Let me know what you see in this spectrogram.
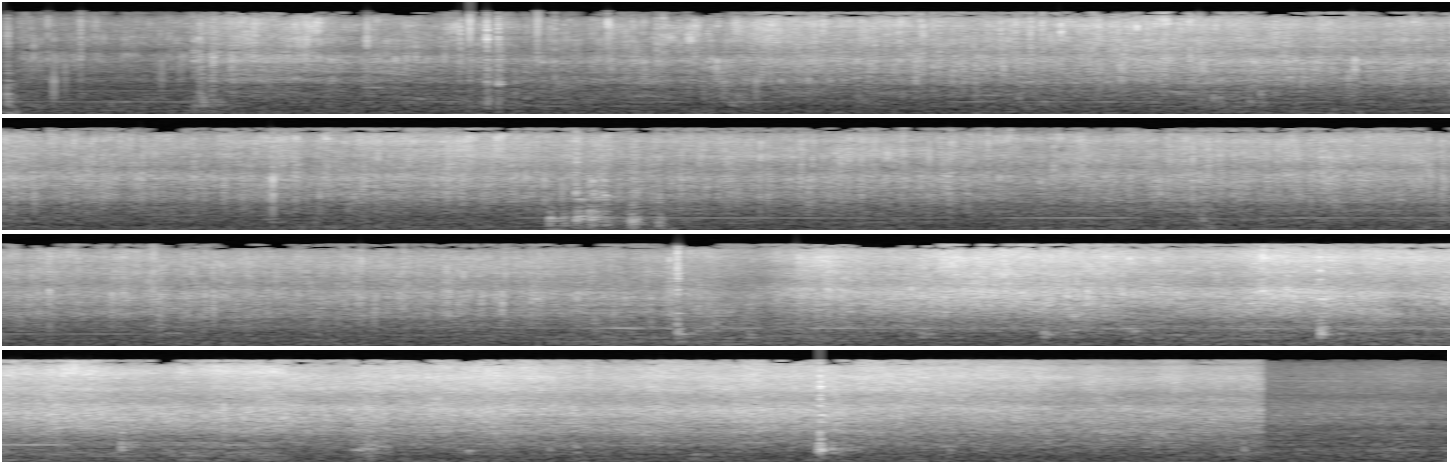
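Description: Cut vegetables sizzling in hot oil in a wok over a wood fire, a steady frying hiss with occasional short clicks and scrapes of a metal spatula against the pan. The sizzle grows louder about two-thirds of the way through and drops off abruptly near the end.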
